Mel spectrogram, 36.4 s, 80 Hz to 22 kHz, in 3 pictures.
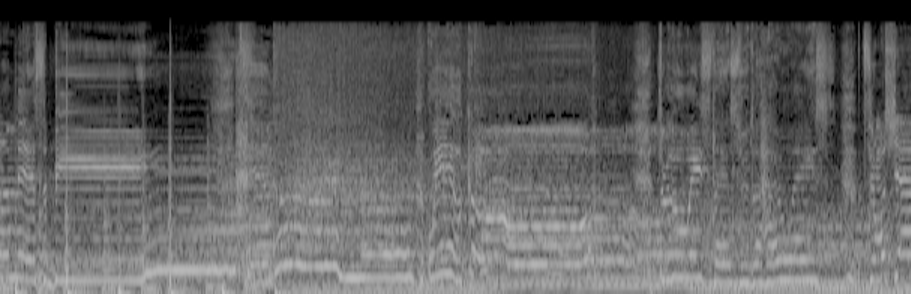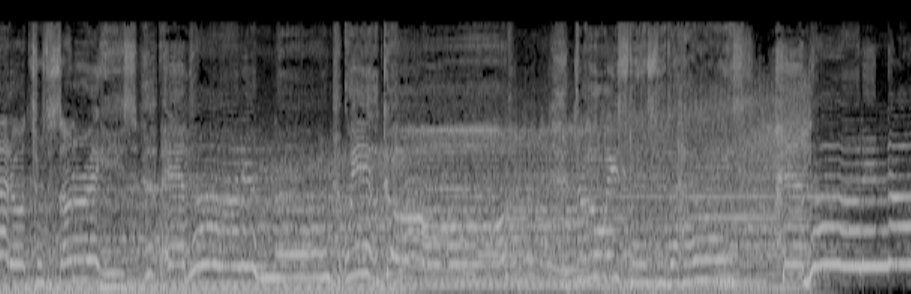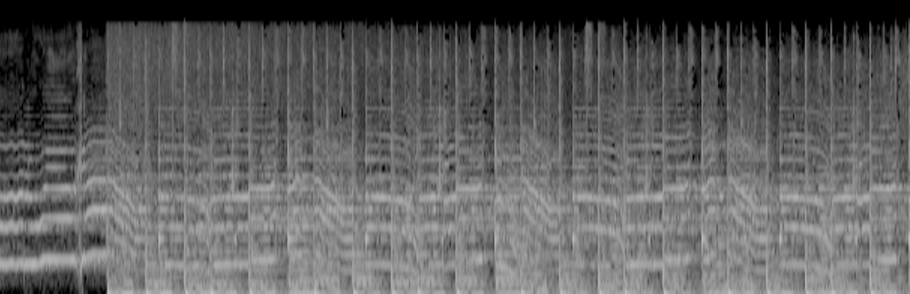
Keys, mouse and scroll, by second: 1.1-1.4 scroll up 1, 3.2 click, 8.2-14.0 drag, 14.6 click, 16.1-26.4 drag, 26.4-29.6 drag, 30.1 scroll down 1, 31.0 click, 32.8 right click, 33.7-36.4 drag.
